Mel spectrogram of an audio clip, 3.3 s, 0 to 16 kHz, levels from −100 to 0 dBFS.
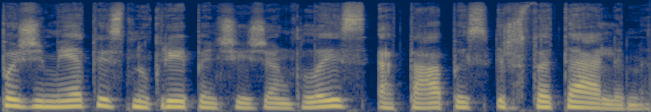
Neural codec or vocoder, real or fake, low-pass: none; real; 14.4 kHz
